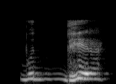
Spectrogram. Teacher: ದ ಮತ್ತೆ ಧಿ ಮಹಾಪ್ರಾಣ ದ ಮಹಾಪ್ರಾಣ ಅಲ್ಲ ಅಲ್ಪಪ್ರಾಣ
